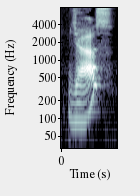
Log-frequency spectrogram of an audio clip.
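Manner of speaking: low, doubting "Yes" meaning no; sarcastic yes. Shown as a demonstration. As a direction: let "Yes" sink low in disbelief. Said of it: "in the inflection of his tone, the tone of voice".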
